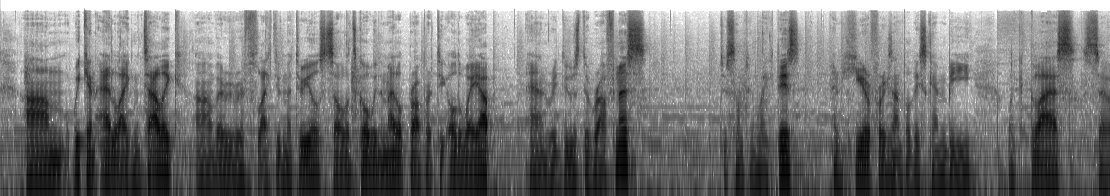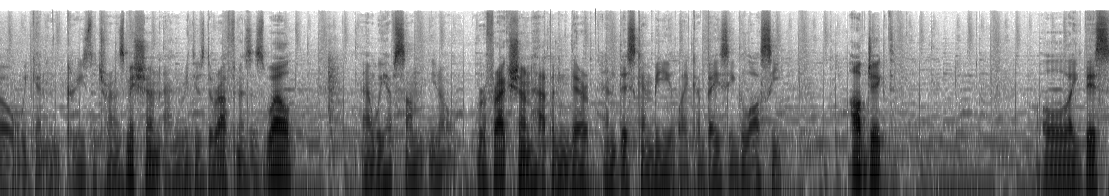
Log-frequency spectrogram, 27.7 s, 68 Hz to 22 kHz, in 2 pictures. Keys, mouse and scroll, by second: 0.8 ctrl+z, 1.0 click, 1.6 click, 3.5 click, 4.6 click, 6.6-9.0 drag, 9.7 click, 11.1-12.8 scroll down 2, 13.4 click, 14.2 click, 15.3-16.2 scroll up 2, 16.2-20.6 drag, 21.1 click, 21.9 click, 22.5 click, 25.1-27.7 drag.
